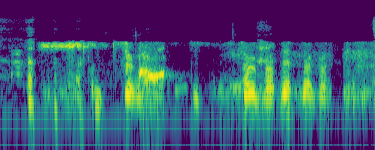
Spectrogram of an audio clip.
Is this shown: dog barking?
yes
